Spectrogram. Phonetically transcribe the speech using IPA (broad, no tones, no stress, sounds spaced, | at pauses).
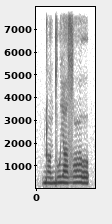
ɖ ɔ̃ d w i zˤ oː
